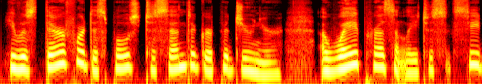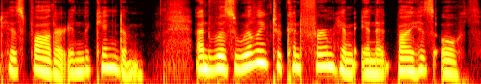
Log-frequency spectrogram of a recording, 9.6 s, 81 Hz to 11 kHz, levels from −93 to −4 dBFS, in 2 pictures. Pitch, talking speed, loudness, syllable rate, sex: 195 Hz, 175 wpm, -19 LUFS, 5.2 syllables/s, female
